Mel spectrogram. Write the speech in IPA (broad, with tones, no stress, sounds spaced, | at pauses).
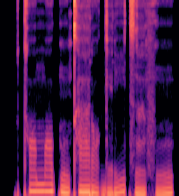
tʰ ɔ˦ m ɔ˦ kʷ ũ˨ kʰ a˦ ɾ ɔ˨ ɡ e˨ ɾ iː˦ t͡s ã˨ f ũ˨˦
